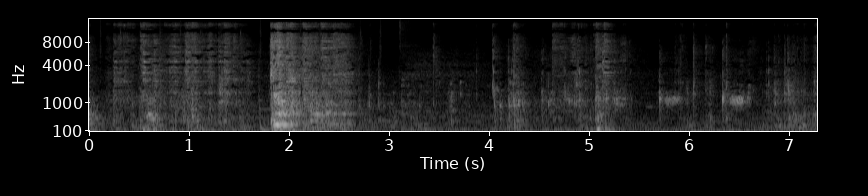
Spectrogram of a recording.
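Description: A metal spoon scraping and clinking against a measuring cup as thick Greek yogurt is scooped out. Two loud scraping, rustling noises come in the first three seconds, followed by scattered light taps and clicks.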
